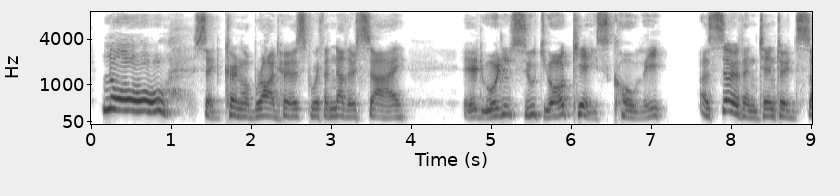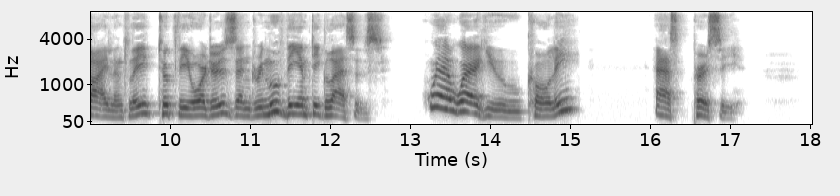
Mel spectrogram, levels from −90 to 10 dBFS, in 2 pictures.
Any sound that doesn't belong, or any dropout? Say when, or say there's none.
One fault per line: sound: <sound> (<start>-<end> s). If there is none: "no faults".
no faults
